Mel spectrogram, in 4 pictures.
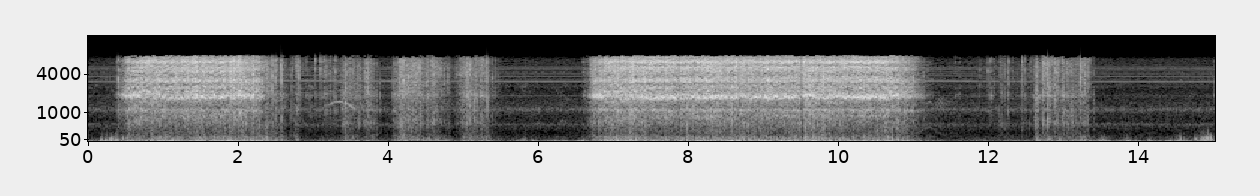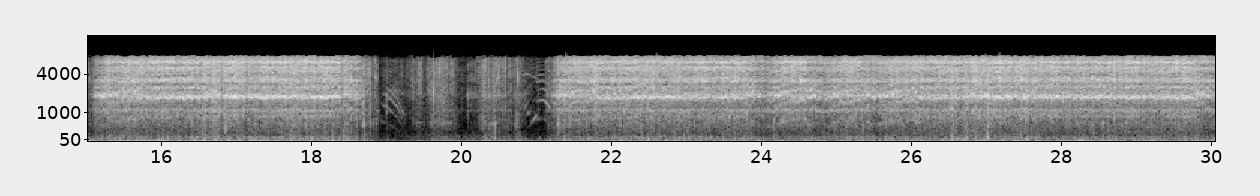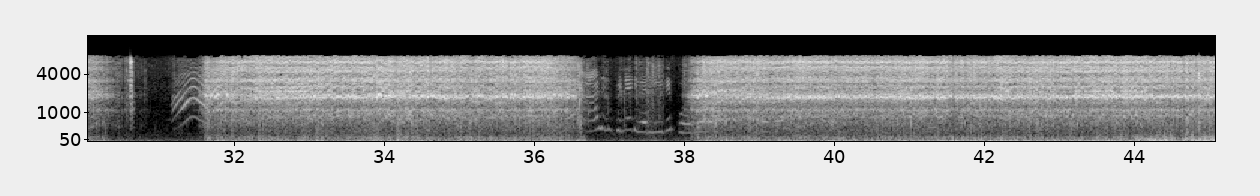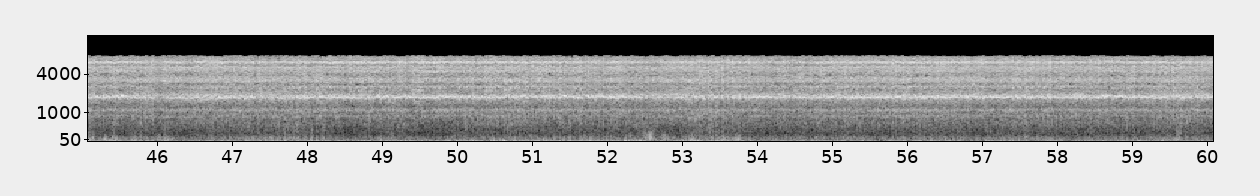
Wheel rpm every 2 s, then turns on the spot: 160, 40, 10, 130, 220, 70, 10, 70, 230, 60, 60, 210, 150, 230, 200, 30, 210, 220, 60, 190, 230, 210, 230, 230, 230, 230, 240, 230, 230, 230.
2-6 12-14 18-20 36-38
